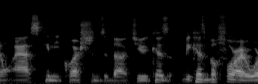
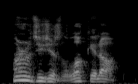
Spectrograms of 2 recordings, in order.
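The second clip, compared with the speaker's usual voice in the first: high, loud snapping retort, said louder. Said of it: "he just kinda snapped".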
